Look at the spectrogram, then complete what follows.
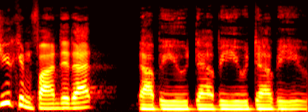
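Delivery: very slow, drawn-out, fake robotic computer voice. Suggesting how to announce the ticket website: put-on ai voice. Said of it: "have an A I voice come in and be like".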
